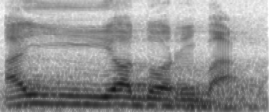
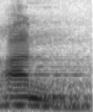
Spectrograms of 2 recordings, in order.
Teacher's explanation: idegam itu artinya dimasukkan ya jadi nunnya itu dimasukkan ke ya Jadi tidak berbunyi Nun tetapi berbunyi ya Jadi ya Yang ditasdid ayya tapi berdengung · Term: idegam bigunna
